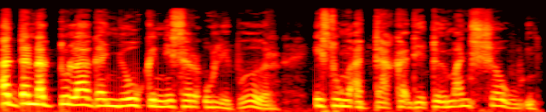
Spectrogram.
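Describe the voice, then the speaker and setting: A woman playing an older, plain-spoken, teasing housemaid with a husky voice in an Ilocano radio drama. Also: mid-range voice, expressive, unhurried. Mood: teasing, grumbling.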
